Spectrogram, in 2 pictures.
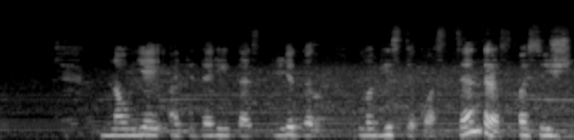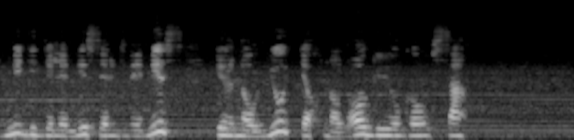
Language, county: Lithuanian, Vilnius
